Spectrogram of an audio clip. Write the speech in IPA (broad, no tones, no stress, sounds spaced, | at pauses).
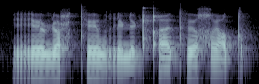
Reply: r ø ɳ ɵ ħ t̪ʰ ø w r e ɳ e ɖ qʼ ə t̪ʰ ɵ χ ɵ tˤ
